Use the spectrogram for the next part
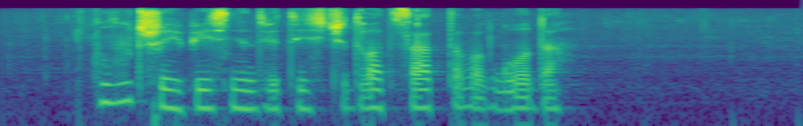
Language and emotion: Russian, neutral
